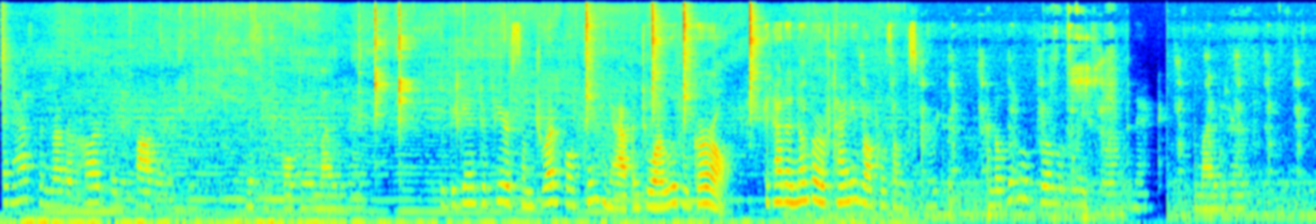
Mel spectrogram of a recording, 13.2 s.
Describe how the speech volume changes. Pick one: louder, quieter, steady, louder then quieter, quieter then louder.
louder then quieter.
